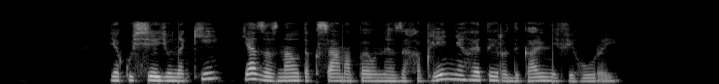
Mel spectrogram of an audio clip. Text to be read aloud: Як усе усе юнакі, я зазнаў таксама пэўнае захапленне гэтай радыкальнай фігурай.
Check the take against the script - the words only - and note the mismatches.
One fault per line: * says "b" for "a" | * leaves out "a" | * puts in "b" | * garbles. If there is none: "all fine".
* leaves out "усе"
